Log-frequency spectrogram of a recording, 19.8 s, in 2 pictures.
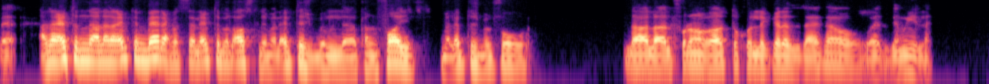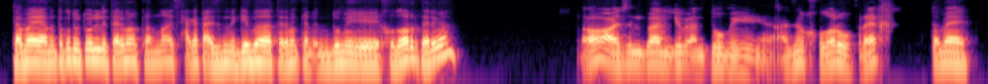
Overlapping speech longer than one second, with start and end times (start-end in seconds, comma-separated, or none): none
